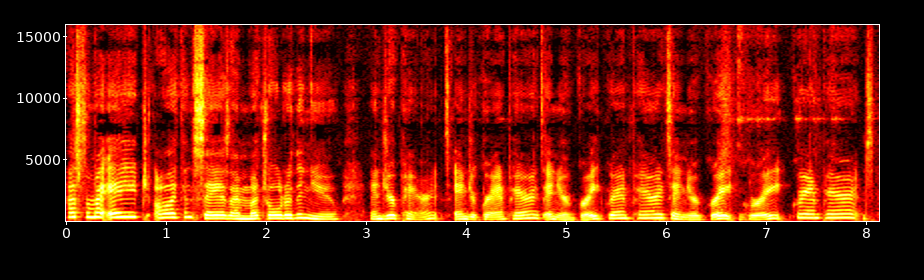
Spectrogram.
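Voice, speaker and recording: A woman's voice: fairly high pitch, big pitch swings, normal speed, hardly any pauses. A woman voicing a kindly, very old man who answers a child's letters in a storybook, reassuring and explanatory. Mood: cheerful, gentle. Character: kindly, very old male Santa Claus. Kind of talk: children's storybook read-aloud.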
